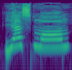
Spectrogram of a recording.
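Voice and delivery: high shouted chorus; eager chorus answer; children shouting. A narrator's reading. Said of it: "shouted in chorus".

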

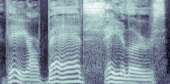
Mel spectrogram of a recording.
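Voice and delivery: grave dog Jip. A narrator's reading. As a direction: warn of the pirates gravely. Jip warns of pirates.

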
